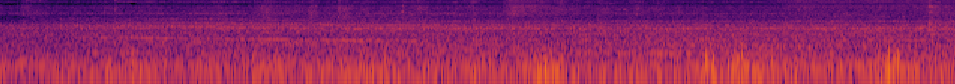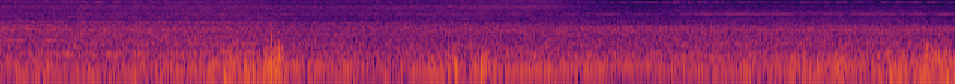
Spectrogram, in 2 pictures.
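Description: Koleje Mazowieckie electric multiple unit rolling along the platform: a steady low motor hum with a faint whine falling slightly in pitch, and wheels knocking over the rail joints several times.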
